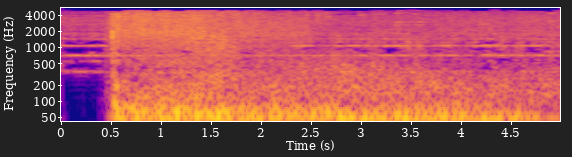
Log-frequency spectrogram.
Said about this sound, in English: Explosion tore through a car being driven by two Earth First activists on an Oakland street today. Both are alive and have been hospitalized.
